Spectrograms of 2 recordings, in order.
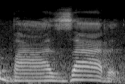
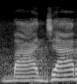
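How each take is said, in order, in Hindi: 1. बीच का व्यंजन 'z' ध्वनि है। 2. बीच का व्यंजन 'j' ध्वनि है। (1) "जेड का उच्चारण हो जाएगा" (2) "बाजार नहीं बोलेंगे"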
